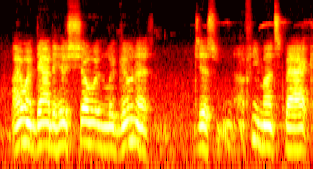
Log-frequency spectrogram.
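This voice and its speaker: A man at a fairly high pitch and a very slow pace, with audible room echo and noticeable background noise. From California. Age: 80s+. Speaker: abstract painter. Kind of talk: interview reminiscence. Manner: halting with repetitions.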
